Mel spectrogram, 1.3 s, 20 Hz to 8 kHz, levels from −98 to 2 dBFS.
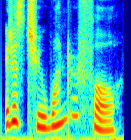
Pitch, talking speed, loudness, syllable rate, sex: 230 Hz, 185 wpm, -17 LUFS, 5.2 syllables/s, female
